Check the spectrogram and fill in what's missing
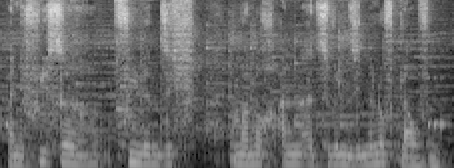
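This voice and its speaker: A man's voice: mid-range voice, fairly even intonation, moderate pace, natural voice. A man voicing a timid, frightened little mole creature in a game, meek and trembling. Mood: relieved. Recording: loud game music behind.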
